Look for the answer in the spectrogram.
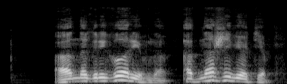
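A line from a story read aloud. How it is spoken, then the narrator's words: Plain. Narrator (Russian): спросила Кашина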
